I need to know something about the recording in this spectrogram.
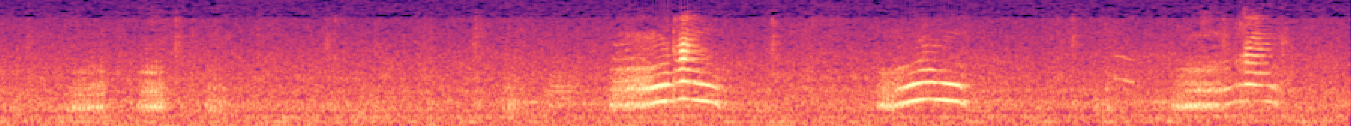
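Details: Lilly, a talkative Indian street cat, calls to her kittens with three arched, harmonic-rich meows spaced about two seconds apart, plus a few softer chirps early on, against quiet indoor background hiss.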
